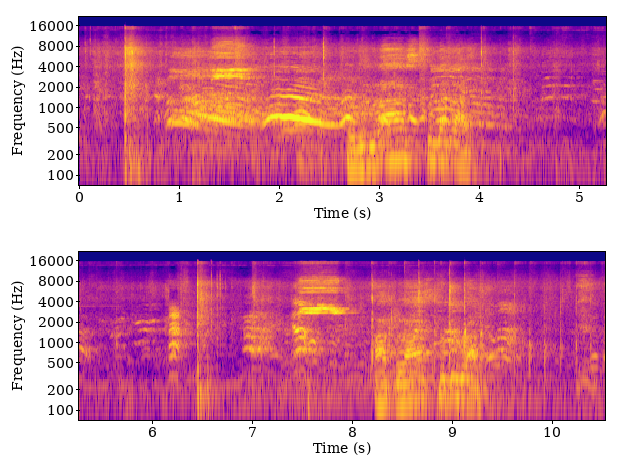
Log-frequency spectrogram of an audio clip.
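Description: A crowd of onlookers cheers.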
